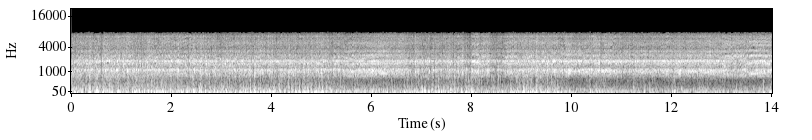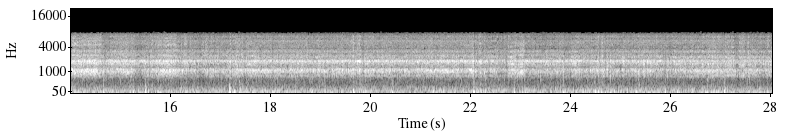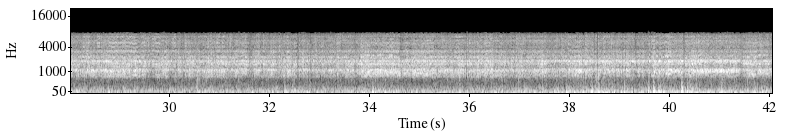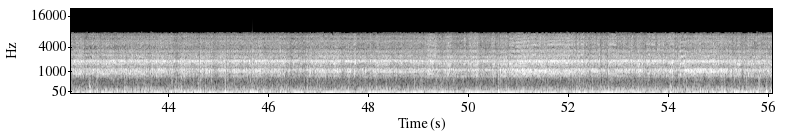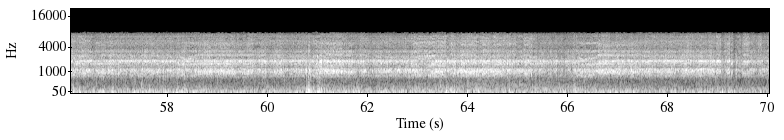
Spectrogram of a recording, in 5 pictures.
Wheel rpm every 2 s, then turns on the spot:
230, 220, 230, 240, 230, 230, 220, 230, 230, 230, 230, 230, 230, 210, 220, 220, 210, 210, 220, 230, 230, 230, 230, 240, 230, 230, 230, 230, 230, 230, 230, 230, 230, 230, 230.
none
